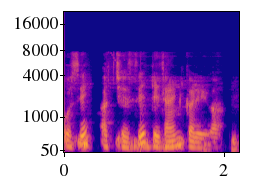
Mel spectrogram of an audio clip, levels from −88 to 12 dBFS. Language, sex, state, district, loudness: Hindi, male, Uttar Pradesh, Budaun, -18 LUFS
